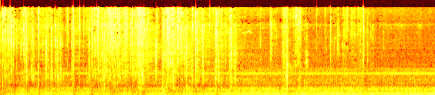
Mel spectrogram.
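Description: Crisp baked puff pastry crackling and flaking as it is handled in a paper towel and set down onto a ceramic bowl, with paper rustling; dense crackles at first, then sparser clicks. A steady low hum runs underneath.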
